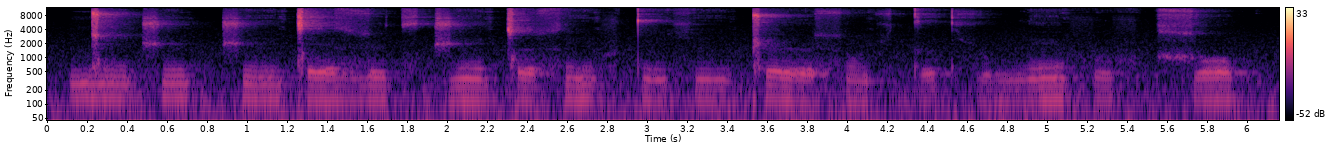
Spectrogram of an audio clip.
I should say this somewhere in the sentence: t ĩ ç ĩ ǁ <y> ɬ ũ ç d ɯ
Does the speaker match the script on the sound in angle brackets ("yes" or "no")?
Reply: no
